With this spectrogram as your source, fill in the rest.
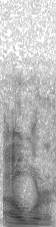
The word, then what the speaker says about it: hour: Hai karena ketika dibaca huruf H ini tidak diucapkan karena pengucapannya menjadi our Hai yang muncul di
